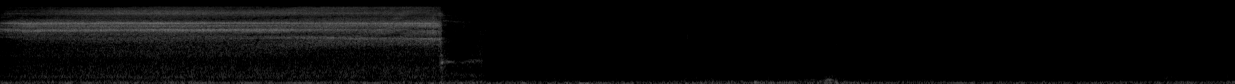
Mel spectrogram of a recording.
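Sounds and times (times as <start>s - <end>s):
airy draw through a multi-tube vape device with high whistling tones: 0.0s - 4.9s.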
